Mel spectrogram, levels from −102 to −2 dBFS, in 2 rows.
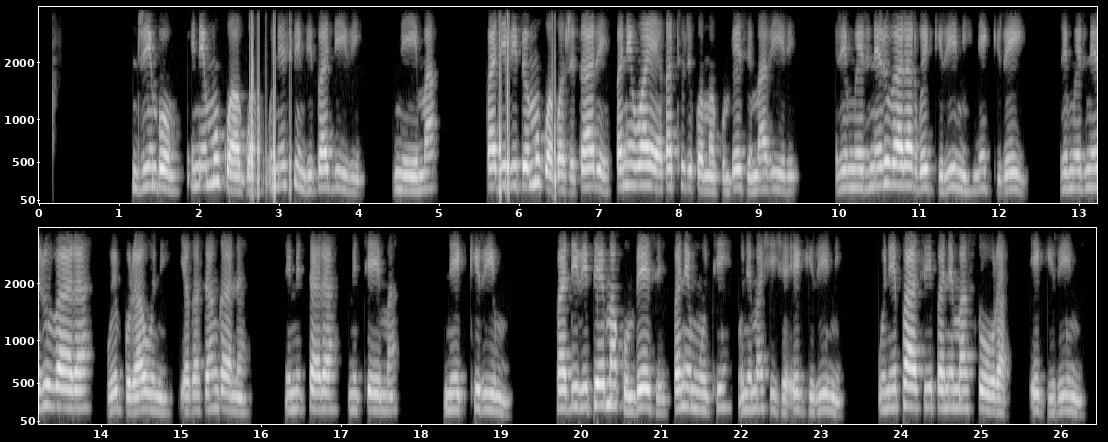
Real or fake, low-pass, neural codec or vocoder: real; 3.6 kHz; none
